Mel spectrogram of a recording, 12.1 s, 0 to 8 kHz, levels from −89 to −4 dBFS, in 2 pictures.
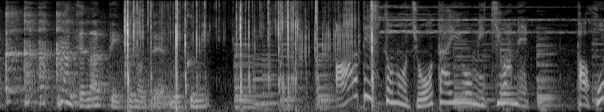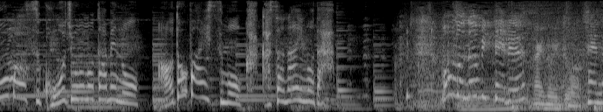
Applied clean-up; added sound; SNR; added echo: none; Wood; -3 dB; none.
